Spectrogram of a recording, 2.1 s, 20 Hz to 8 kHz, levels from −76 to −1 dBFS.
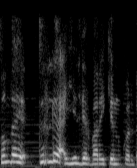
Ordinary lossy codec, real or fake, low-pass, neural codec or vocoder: none; real; 7.2 kHz; none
